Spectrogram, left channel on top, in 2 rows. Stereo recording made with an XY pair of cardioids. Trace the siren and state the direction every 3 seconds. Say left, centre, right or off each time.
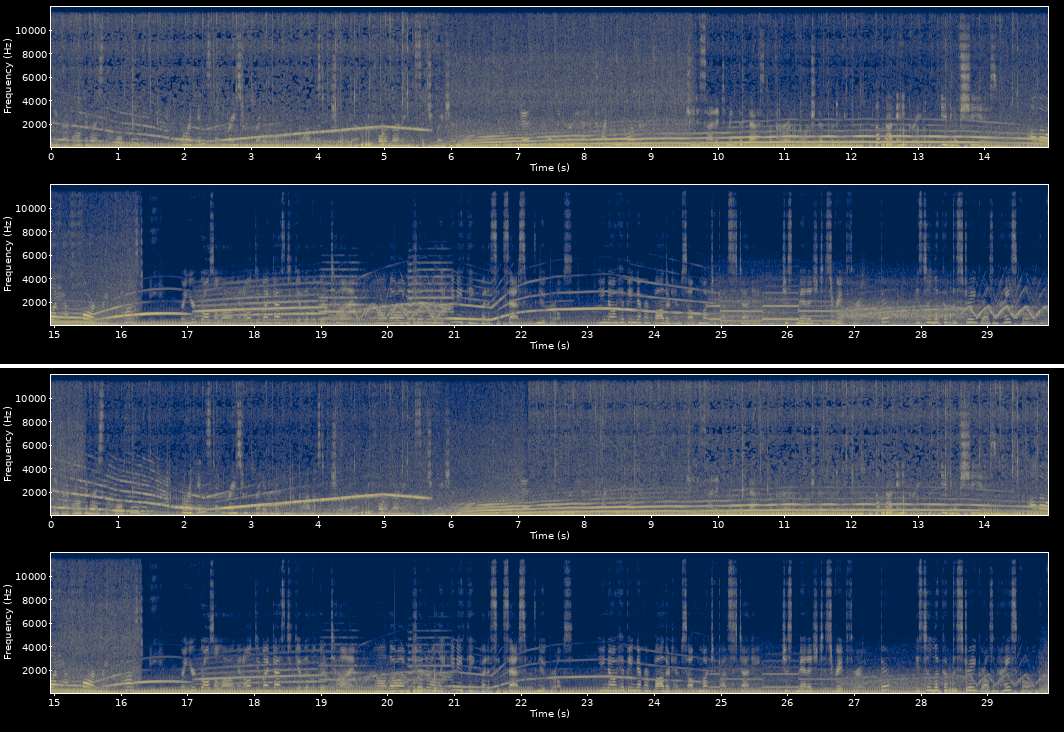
right, right, centre, centre, left, left, left, left, left, left.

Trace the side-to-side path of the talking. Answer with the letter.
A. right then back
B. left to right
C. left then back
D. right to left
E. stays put
C.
